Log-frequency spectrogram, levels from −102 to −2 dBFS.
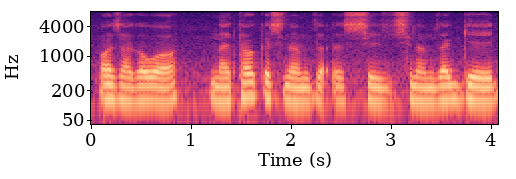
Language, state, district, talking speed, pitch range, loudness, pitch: Kokborok, Tripura, West Tripura, 90 wpm, 120-130 Hz, -17 LUFS, 125 Hz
